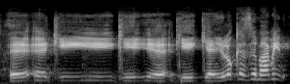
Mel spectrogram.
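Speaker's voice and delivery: very slow, stuttering feeble whine; sick-chick voice. Acted. Cornered heckler excusing his lack of faith, sick-chick voice. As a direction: stammer it out, climbing at the end. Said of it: "קול של גוזל חולה עם בעיות רגשיות".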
